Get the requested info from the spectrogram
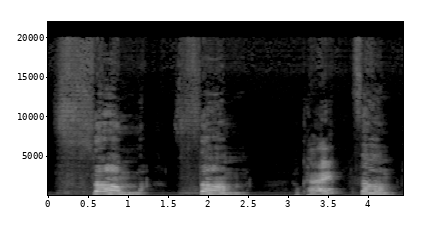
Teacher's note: my tongue goes up to the top of my mouth like by my front teeth thumb if we're going like this where my lip goes in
